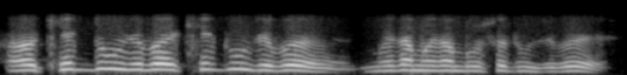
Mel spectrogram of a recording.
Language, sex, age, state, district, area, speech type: Bodo, male, 45-60, Assam, Udalguri, rural, conversation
